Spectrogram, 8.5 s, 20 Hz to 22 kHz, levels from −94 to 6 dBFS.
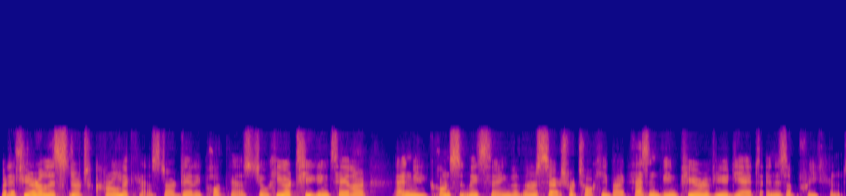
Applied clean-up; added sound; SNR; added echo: neural mask model DeepFilterNet 3.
